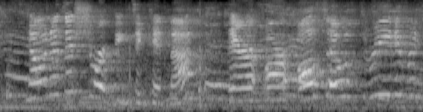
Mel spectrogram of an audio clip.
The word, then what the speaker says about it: echidna: or even seen one so this is edna the echidna h i dna so honestly it's spelled as weird as it sounds but if you have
